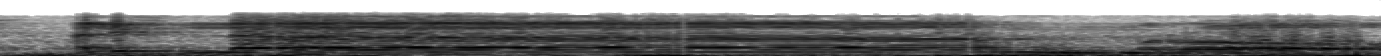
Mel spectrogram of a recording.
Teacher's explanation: الف لام کو دیکھو کیسے کھینچ رہا ہے، الف اور را کو نہیں کھینچ رہا ہے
